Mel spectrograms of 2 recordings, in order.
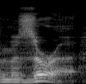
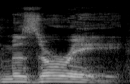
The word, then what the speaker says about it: Missouri: TV and the commercials she keeps referring to the state as Missour so we said does this bug you and number one answer at 59% the only acceptable pronunciation is Missouri number one answer number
